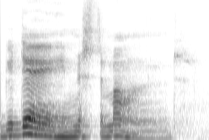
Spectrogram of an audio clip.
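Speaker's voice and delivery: very low, slow villain voice. Imitating a public figure as a Bond villain behind a desk: Bond villain voice. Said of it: "he was sitting behind a desk with a cat".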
